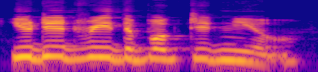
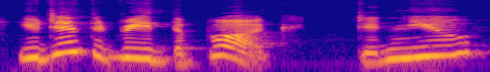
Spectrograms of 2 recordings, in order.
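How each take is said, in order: First: There is no pause before the tag. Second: There is a pause before the tag.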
